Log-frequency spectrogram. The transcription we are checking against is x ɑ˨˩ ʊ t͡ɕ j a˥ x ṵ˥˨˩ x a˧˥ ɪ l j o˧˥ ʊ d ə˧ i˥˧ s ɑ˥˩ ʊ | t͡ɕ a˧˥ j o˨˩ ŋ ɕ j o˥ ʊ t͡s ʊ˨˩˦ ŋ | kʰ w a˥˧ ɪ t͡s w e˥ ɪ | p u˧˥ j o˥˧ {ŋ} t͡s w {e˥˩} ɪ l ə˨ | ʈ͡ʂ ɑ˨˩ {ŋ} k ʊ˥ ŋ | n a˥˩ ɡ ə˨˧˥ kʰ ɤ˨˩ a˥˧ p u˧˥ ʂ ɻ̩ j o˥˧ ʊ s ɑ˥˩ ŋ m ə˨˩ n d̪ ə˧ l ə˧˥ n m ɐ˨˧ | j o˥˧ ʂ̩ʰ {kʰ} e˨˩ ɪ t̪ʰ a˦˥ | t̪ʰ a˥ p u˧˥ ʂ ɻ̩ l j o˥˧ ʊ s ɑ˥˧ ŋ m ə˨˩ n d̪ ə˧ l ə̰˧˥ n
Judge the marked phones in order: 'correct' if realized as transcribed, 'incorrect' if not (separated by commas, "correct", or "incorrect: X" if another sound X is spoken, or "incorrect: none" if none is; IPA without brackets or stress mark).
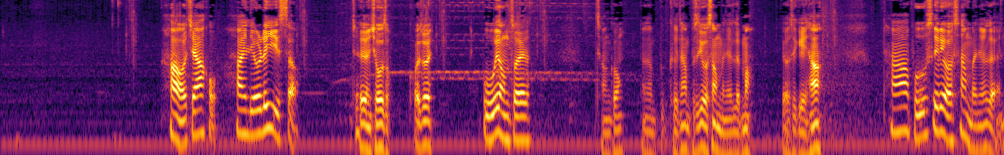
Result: correct, incorrect: e˥, correct, incorrect: k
